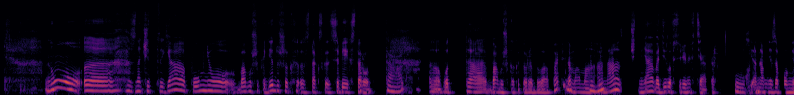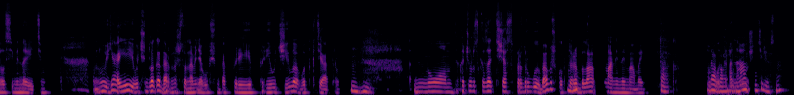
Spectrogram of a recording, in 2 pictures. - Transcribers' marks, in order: tapping; distorted speech; other background noise; other noise
- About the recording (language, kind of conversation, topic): Russian, podcast, Какая роль бабушек и дедушек в вашей семье?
